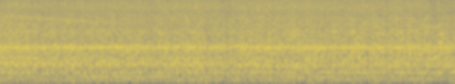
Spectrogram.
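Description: A pickup truck engine revs.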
